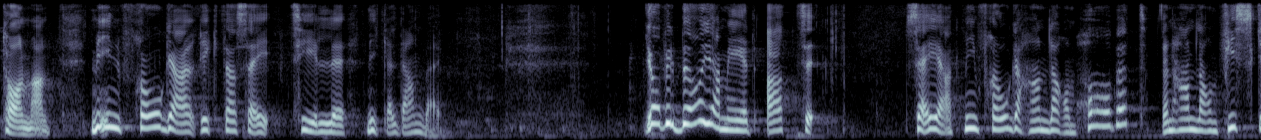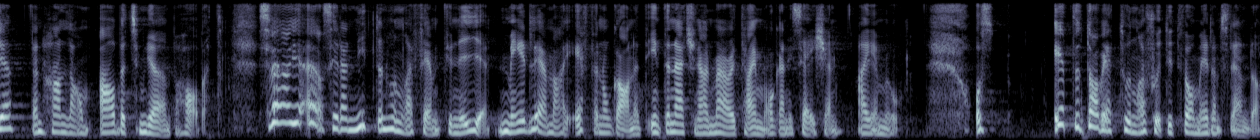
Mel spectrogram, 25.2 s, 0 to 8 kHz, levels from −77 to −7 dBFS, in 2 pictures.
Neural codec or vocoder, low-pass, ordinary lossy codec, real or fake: none; 7.2 kHz; none; real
